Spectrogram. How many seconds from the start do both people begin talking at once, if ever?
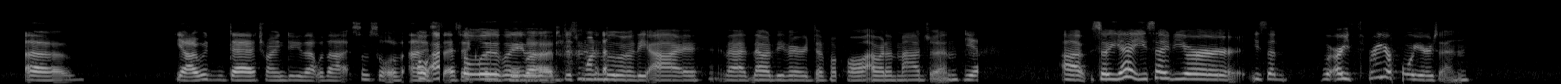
4.2 s

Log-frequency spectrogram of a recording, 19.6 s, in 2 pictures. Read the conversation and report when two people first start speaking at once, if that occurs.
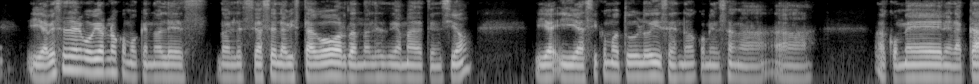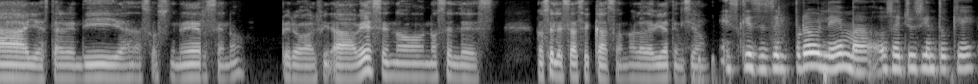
none

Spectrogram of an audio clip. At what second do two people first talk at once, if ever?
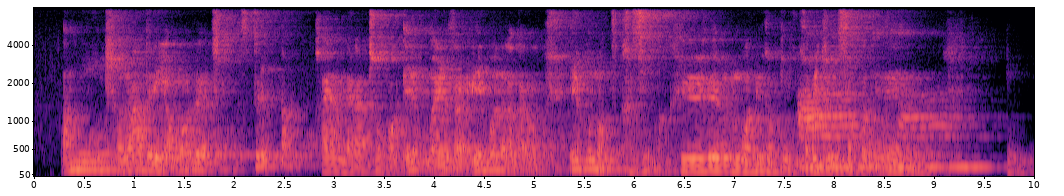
7.6 s

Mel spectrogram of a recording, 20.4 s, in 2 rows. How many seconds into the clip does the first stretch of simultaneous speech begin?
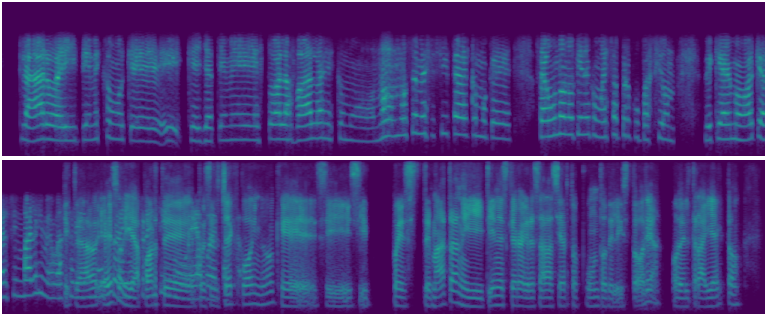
11.0 s

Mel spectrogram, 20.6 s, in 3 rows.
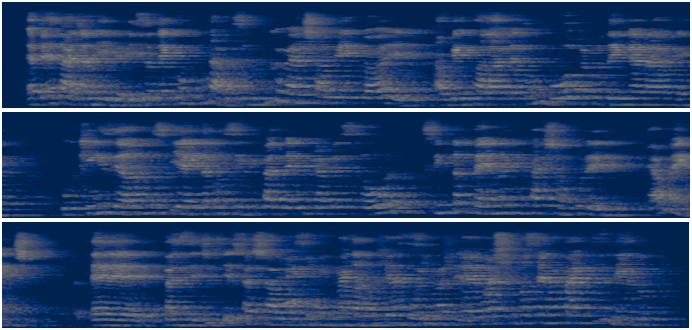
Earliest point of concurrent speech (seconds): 16.5 s

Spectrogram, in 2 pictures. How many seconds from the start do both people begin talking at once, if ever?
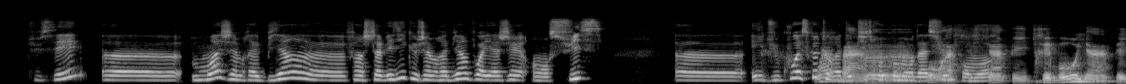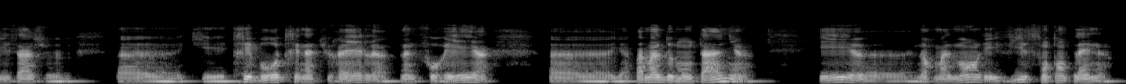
8.1 s

